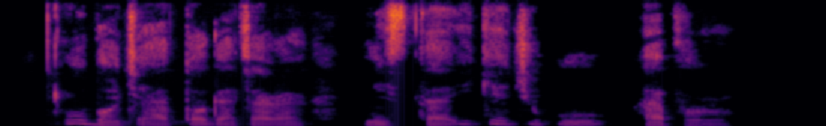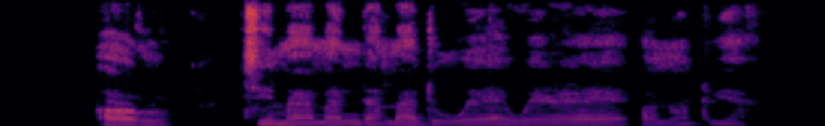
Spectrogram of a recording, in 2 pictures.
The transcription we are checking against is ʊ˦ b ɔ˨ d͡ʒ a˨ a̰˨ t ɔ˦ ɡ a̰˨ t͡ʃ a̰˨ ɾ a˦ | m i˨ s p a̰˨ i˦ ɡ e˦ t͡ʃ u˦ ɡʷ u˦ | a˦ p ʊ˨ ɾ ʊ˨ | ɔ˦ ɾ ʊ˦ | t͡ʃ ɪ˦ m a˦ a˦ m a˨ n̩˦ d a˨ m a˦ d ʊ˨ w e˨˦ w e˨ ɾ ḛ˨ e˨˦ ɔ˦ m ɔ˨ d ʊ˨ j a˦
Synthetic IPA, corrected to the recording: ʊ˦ b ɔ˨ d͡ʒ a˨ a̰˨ t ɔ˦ ɡ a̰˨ t͡ʃ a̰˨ ɾ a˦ | m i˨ s t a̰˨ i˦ k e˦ t͡ʃ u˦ kʷ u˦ | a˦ p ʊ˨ ɾ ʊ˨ | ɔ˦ ɾ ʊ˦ | t͡ʃ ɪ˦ m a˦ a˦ m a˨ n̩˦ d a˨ m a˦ d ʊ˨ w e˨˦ w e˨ ɾ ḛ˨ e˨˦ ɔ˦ n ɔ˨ d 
